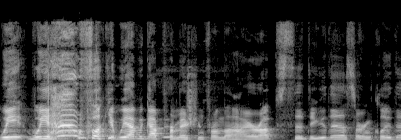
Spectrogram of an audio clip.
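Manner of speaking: loud, high, laughing mock defiance; defiant animators. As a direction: burst out like a reckless creator. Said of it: "people like Ikuhara and Yuasa that are just like".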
